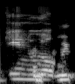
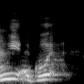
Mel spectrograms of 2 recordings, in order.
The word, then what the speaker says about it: Guignol: Anais Nin and the Grand Guignol. Did I pronounce that correctly? – No, you said wrong. Guignol. – It worked for me. – Guignol. – Guignol. Thank you.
